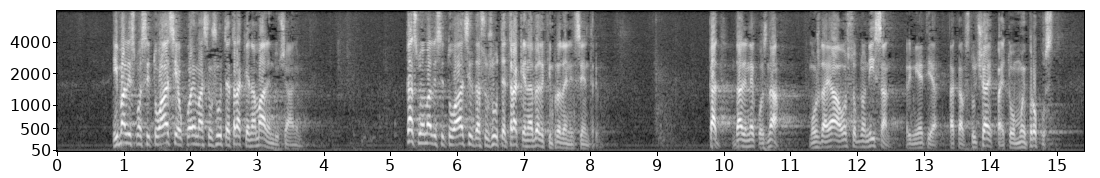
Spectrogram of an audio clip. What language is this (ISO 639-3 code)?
hrv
